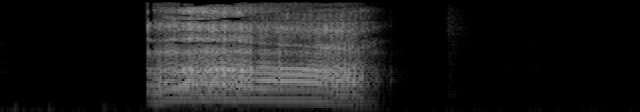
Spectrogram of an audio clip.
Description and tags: I was trying to demonstrate something and screamed into the microphone. I wouldn't have even kept it, but it has a pretty nice, genuine feel to it. Never actually found a good use for it, so maybe putting it up here will actually do some good.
